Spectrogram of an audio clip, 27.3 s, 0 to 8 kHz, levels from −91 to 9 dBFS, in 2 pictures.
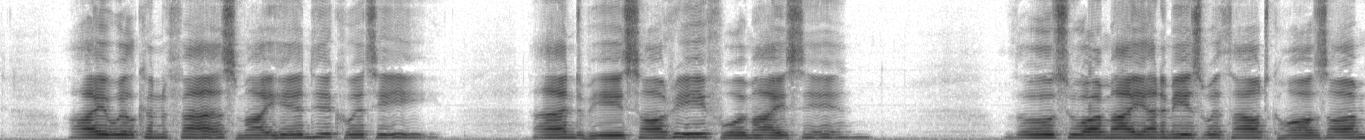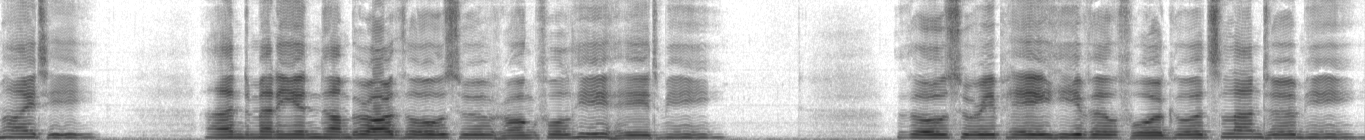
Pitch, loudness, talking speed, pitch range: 165 Hz, -15 LUFS, 85 wpm, 145-170 Hz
